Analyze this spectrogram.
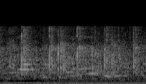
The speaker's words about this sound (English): Clap your hands in your house.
